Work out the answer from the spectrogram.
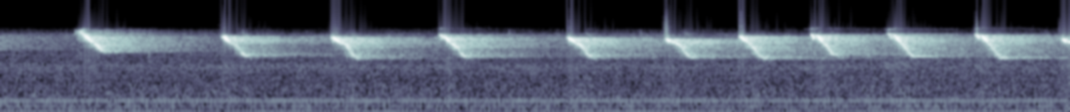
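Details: Harsh, high saffron finch notes recorded outdoors, about ten sharply falling sweeps delivered at an even rhythm of around two and a half per second, with low steady hum behind.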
